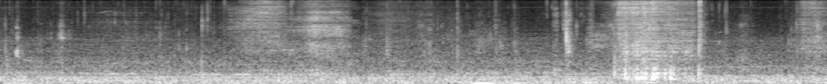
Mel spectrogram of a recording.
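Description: People eating cheese-filled toast: quiet chewing and mouth sounds over a steady low hum, with a soft thump just after three seconds and a brief, louder noisy burst about four seconds in.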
